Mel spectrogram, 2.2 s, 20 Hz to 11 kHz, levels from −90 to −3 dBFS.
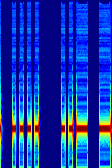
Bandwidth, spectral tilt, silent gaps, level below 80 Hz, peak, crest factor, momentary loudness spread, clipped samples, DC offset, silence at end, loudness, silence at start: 1.6 kHz; -4 dB/octave; 0.33-0.38 s, 0.48-0.53 s, 0.63-0.68 s, 0.81-1.21 s, 1.31-1.36 s, 1.76-1.97 s; -60 dBFS; 0 dBFS; 8 dB; 5 LU; 0.7%; under 0.1%; 0.05 s; -7 LUFS; 0.25 s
